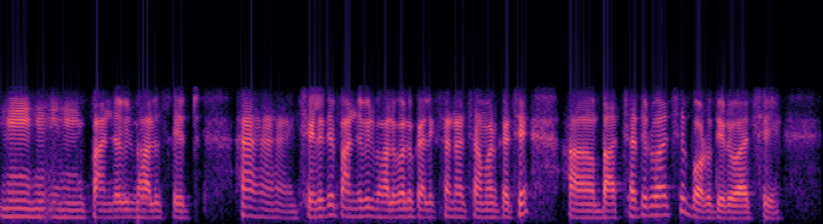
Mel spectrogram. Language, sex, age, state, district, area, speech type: Bengali, male, 30-45, West Bengal, North 24 Parganas, urban, conversation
